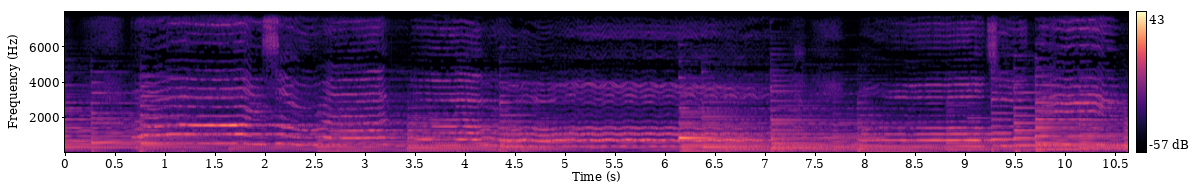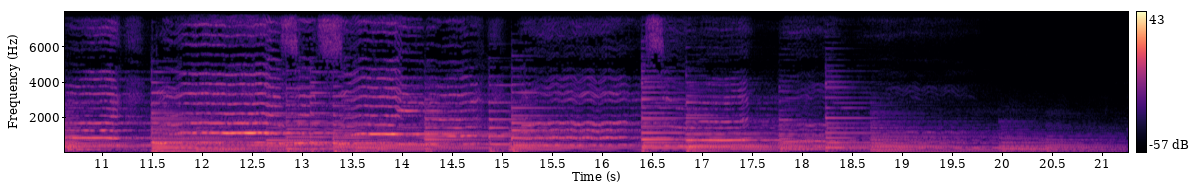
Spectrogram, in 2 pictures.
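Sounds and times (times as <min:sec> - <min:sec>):
soprano choir: 0:00.0 - 0:21.2.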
